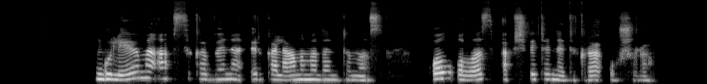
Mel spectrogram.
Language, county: Lithuanian, Kaunas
